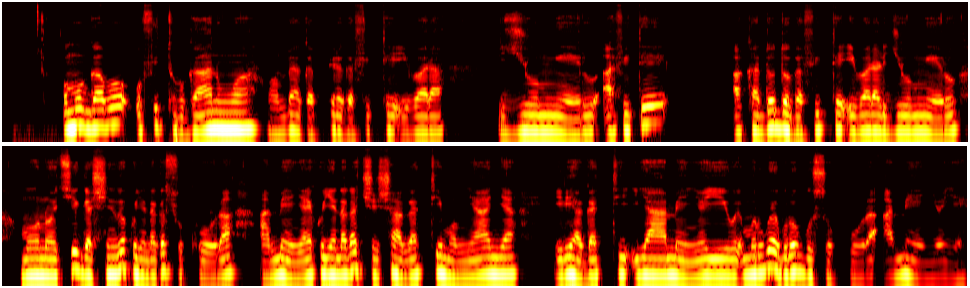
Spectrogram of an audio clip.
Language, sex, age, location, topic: Kinyarwanda, female, 25-35, Kigali, health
